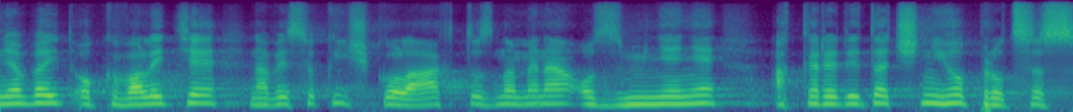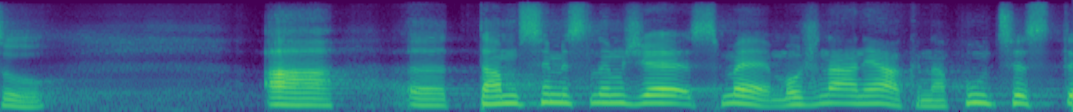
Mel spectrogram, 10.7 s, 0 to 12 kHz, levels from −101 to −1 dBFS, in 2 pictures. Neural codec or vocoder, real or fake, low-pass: codec, 24 kHz, 0.9 kbps, DualCodec; fake; 10.8 kHz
